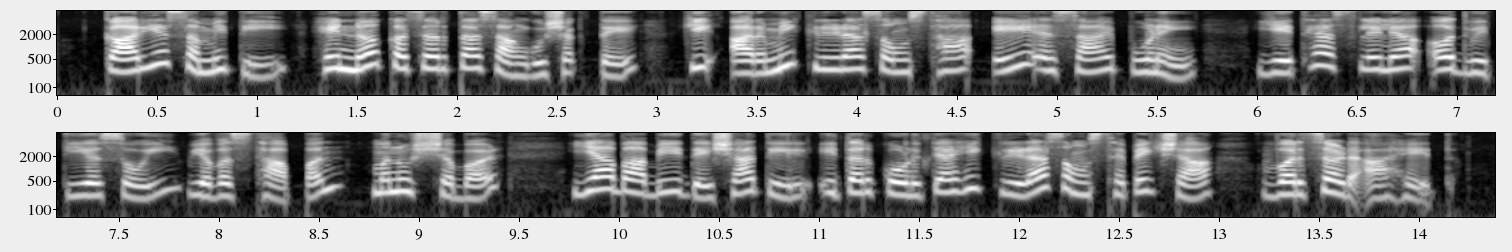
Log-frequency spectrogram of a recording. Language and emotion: Marathi, neutral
